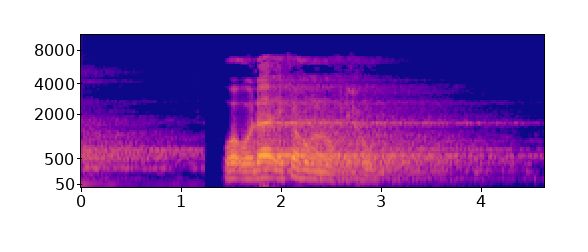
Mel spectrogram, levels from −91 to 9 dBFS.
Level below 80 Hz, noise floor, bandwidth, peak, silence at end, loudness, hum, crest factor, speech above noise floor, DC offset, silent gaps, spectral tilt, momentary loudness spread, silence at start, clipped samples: -68 dBFS; -51 dBFS; 7.6 kHz; -8 dBFS; 0.65 s; -22 LUFS; none; 18 dB; 30 dB; under 0.1%; 1.25-1.36 s; -4.5 dB/octave; 26 LU; 0 s; under 0.1%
